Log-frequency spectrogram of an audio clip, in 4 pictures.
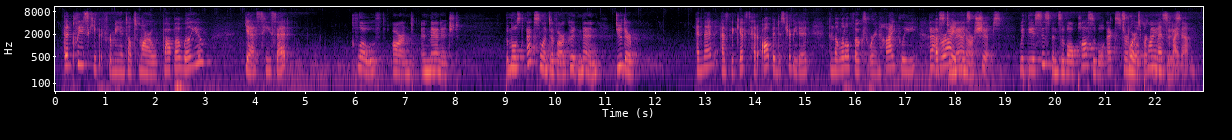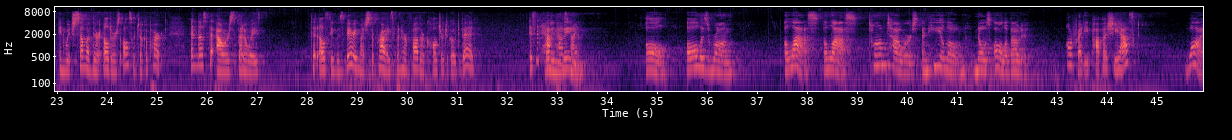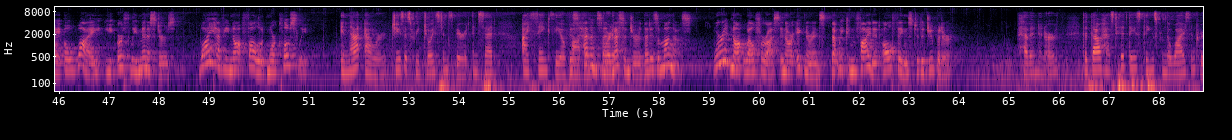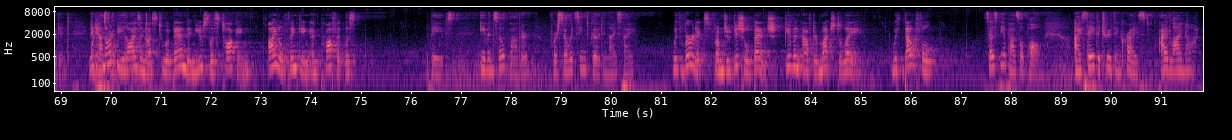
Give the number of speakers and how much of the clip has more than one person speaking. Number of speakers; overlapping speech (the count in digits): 2, about 6%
